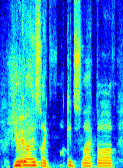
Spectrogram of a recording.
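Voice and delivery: put-on, acted-out scolding yell. Retelling how the professor yelled at the class: imitating a teacher yelling. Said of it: "he started yelling at the class".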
